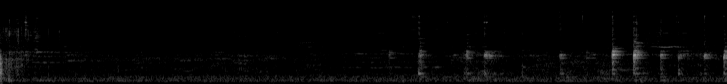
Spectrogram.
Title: This is how a wheel bearing typically fails #wheelbearing #humming #noise #clicking #autoparts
